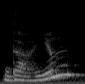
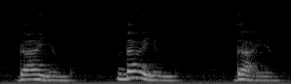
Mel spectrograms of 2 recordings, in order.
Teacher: Просто помним о том, что буква «ы» читается очень коротко. Ну, хотя в данном случае можете представить, что ее нет.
